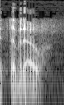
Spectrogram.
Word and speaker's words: Thibodeau: In French, there is no TH, but I say Thibodeau.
